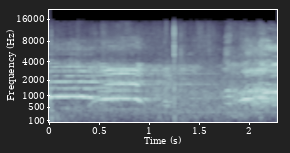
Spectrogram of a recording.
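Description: Men shouting during a football match: two long, drawn-out calls in the first second, then another shout starting near the end.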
